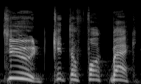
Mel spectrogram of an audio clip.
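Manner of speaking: high, urgent plea to back off; high exasperated telling the sick friend to back off. Retold or imitated.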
